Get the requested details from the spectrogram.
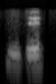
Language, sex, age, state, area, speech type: Hindi, male, 30-45, Madhya Pradesh, rural, conversation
